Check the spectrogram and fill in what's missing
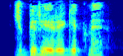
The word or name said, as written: gitme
